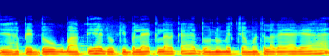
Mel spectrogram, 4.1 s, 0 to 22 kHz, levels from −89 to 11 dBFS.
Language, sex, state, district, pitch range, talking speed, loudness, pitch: Hindi, male, Bihar, Patna, 115-120 Hz, 205 wpm, -14 LUFS, 115 Hz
